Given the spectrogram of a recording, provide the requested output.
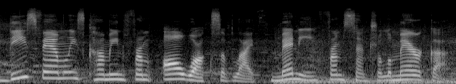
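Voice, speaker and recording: Music plays in the background as a woman speaks at a moderate pace. Her pitch is medium, and her intonation is lively. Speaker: TV news reporter. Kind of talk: TV news reporter stand-up and voiceover.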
